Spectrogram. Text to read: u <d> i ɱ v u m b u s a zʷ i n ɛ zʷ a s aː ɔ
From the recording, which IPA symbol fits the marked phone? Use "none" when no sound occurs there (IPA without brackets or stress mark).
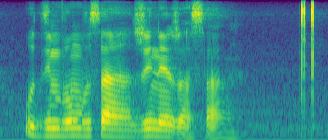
d͡z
